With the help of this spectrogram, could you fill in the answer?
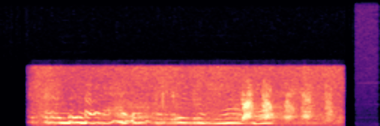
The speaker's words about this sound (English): This is a clip of what it sounds like, although these calls are from northern elephant seals, which are much smaller than the southern elephant seals. Still pretty darn big, though.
